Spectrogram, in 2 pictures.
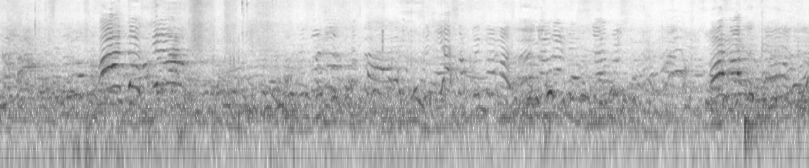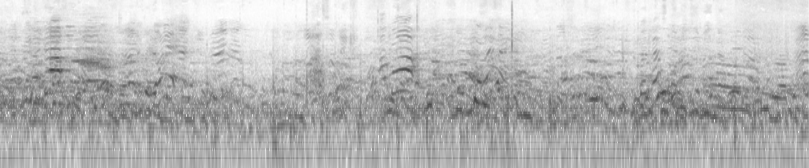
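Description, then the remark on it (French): A busy school playground at recess, with many children chattering and calling out at once in a steady, lively hubbub that fills the whole space without a single voice standing out. “C'était dans la cour de récréation.”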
